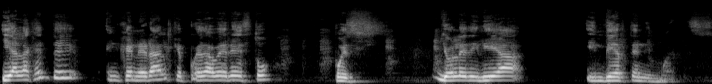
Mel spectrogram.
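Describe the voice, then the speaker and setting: Using lively intonation and a dark, mellow tone, a man with a high pitch talks at a fairly slow pace with long, frequent pauses. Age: 60s. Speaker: real estate agent. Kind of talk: podcast interview.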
